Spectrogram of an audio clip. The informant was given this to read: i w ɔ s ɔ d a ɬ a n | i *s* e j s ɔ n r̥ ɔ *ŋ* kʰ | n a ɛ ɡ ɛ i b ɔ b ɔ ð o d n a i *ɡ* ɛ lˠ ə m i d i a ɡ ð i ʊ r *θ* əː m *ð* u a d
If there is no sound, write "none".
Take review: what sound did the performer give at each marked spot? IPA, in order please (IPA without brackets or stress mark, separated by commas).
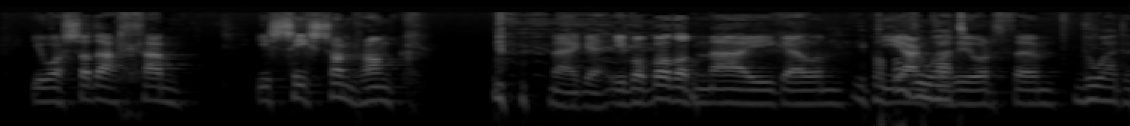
s, ŋ, ɡ, θ, ð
